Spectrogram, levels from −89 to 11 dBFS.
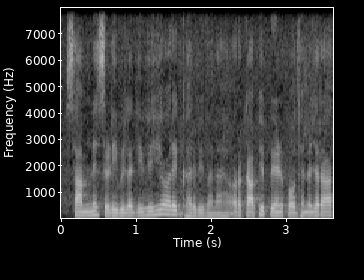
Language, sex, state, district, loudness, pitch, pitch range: Hindi, male, Uttar Pradesh, Lalitpur, -19 LUFS, 130 Hz, 115-130 Hz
